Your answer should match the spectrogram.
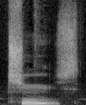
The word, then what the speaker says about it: choose: The sound in the middle, the vowel sound, is an oo sound, choose.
